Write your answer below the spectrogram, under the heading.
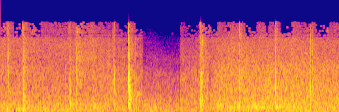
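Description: An acrobat's hands and feet slapping on paving stones in a few sharp, irregular hits, over steady outdoor street noise.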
